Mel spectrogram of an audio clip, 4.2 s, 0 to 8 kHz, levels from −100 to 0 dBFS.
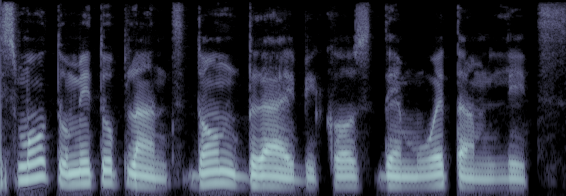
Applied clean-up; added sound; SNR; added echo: none; none; none; none.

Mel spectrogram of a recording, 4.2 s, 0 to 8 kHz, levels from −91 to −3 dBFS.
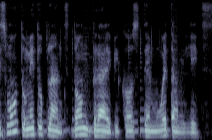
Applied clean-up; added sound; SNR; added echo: neural separator model SepFormer DNS4.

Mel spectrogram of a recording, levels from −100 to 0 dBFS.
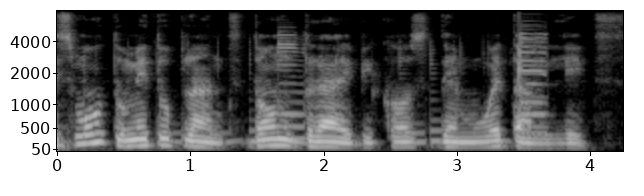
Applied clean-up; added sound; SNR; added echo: none; Electric guitar; 15 dB; reverberation time 0.3 s.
